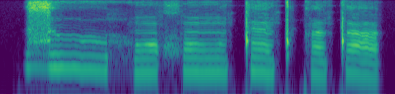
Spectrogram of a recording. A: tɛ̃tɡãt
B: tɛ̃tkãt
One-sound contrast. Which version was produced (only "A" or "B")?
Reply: B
